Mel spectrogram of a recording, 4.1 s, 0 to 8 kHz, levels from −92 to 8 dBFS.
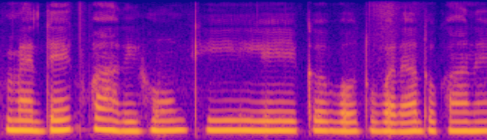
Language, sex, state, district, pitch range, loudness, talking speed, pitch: Hindi, female, Bihar, Katihar, 200-215 Hz, -14 LUFS, 175 wpm, 205 Hz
